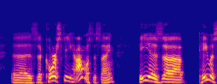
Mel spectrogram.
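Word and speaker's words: Sikorski: Radek Zirkorski. No, it's not. It's almost like the helicopter, but it's not the helicopter name. It's Zikorsky, almost the same.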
